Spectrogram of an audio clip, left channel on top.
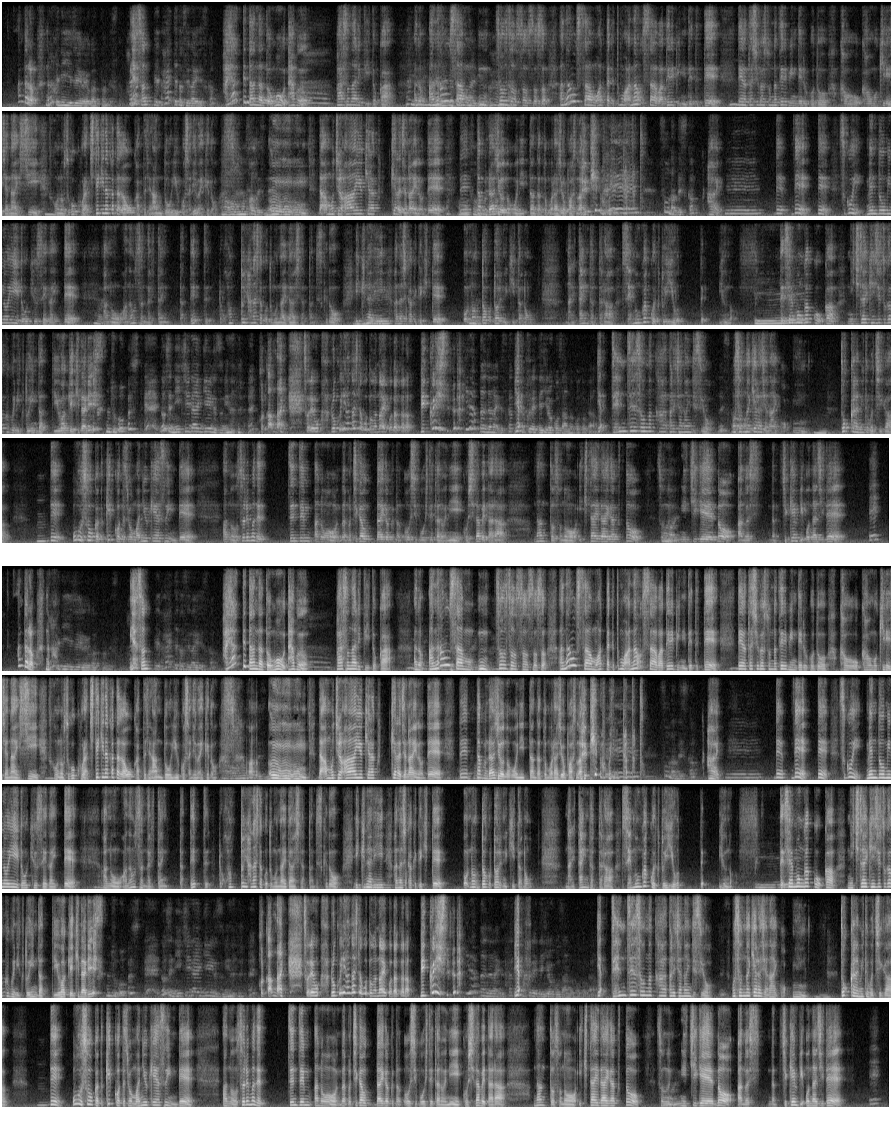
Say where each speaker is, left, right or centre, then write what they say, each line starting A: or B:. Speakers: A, on the right; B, on the left.
A: なんだろう。
B: なんで
A: な
B: DJ が良かったんですか流行って、
A: いや、そん、うん。
B: 流行ってた世代ですか
A: 流行ってたんだと思う、多分。
B: あ
A: パーソナリティとか。
B: あー、はいはいはい、
A: あの、アナウンサーも、
B: ラジオパーソナリティとか、
A: うん、
B: はいはい。
A: そうそうそうそうそう。アナウンサーもあったけども、アナウンサーはテレビに出てて、
B: うん
A: で、私はそんなテレビに出るほど顔、お顔も綺麗じゃないし、
B: うん、
A: このすごくほら、
B: うん。
A: 知的な方が多かったじゃん。安藤優子さんじゃないけど。
B: えああー、まあそうですね。
A: あ、うんうんうん。で、あ、もちろん、ああいうキャラク、キャラじゃないので、
B: あ、あー、
A: で、
B: そうなんですか
A: 多分ラジオの方に行ったんだと思う。ラジオパーソナリティの方に行ったんだと。
B: <laughs> へえ、そうなんですか
A: はい。
B: へえ、
A: で、で、で、すごい面倒見のいい同級生がいて、
B: はい。
A: あの、アナウンサーになりたいんだってって、本当に話したこともない男子だったんですけど、
B: へ
A: いきなり話しかけてきて、
B: え、
A: お、
B: はい。
A: な、だ、誰に聞いたのなりたいんだったら、専門学校行くといいよって言うの。
B: うんええ、
A: で、専門学校か、日大技術学部に行くといいんだっていうわけ、いきなり。
B: <laughs> どうして、<laughs> どうして日大芸術になった <laughs> 好
A: <laughs> わかんない。それも、ろくに話したことがない子だから、びっくりして。
B: きだったんじゃないですか隠れてひろこさんのことが。
A: <laughs> いやいや、全然そんなか、あれじゃないんですよ。
B: ですか
A: もうそんなキャラじゃない子。うん。
B: うー
A: どっから見ても違う。
B: ん。
A: で、おお、そうかと、結構私も真に受けやすいんで、あの、それまで全然、あの、なんか違う大学だを志望してたのに、こう調べたら、なんとその行きたい大学と、その日芸の、
B: はい。
A: あの、しなん受験日同じで、
B: え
